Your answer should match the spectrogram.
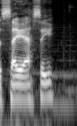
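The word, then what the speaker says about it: Tsaesci: And then you got the weird sort of vampiric snake people, the Sayesi, which is apparently how it's pronounced. Michael Kirkbride says so, and everything he says is gospel to me, as far as I'm concerned.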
